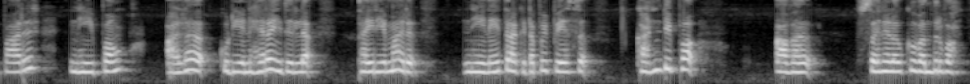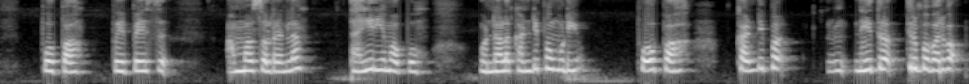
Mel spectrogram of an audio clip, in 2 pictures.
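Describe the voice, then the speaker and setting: A woman's voice: very high voice, level tone, moderate pace, long pauses. A woman voicing a loving middle-aged mother who soothes and reassures her crying son in an audio drama. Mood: reassuring. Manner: soothing, pleading. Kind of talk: amateur audio drama acting.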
